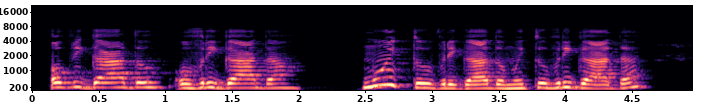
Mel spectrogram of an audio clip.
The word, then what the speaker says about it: obrigado: En la pronunciación, esa primera O se pierde, casi no aparece. Es obrigado, obrigada.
